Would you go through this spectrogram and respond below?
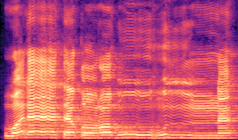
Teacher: قاف کو منہ بھر کے بھی پڑھیں گے اور ساتھ ساتھ اس کے اندر قلقلہ کریں گے۔ قلقلہ کہتے ہیں آواز کو ہلکا سا ڈبل کر کے پڑھنا۔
